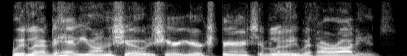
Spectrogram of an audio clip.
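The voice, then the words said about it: Southern drawl. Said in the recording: “I really like the way you say my last name. Maybe it's a southern drawl.”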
